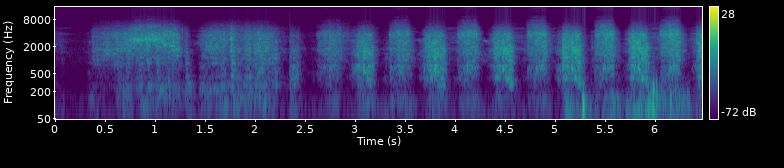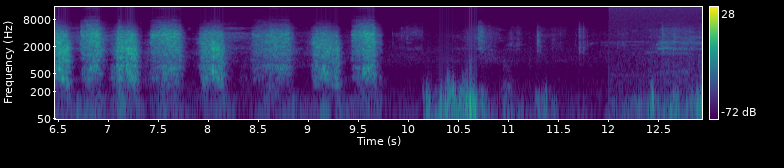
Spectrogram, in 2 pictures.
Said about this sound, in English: I chamfered the corners with my chisel.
